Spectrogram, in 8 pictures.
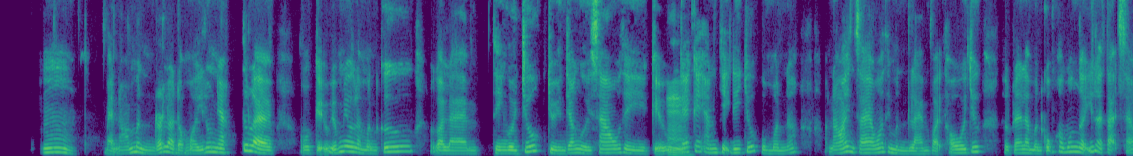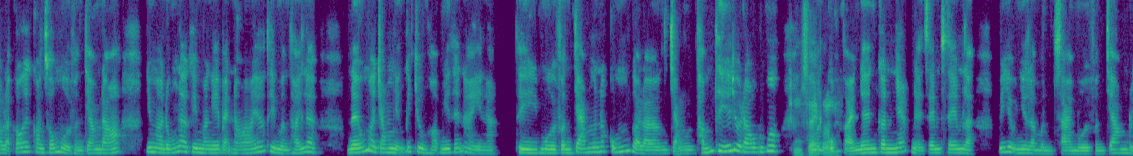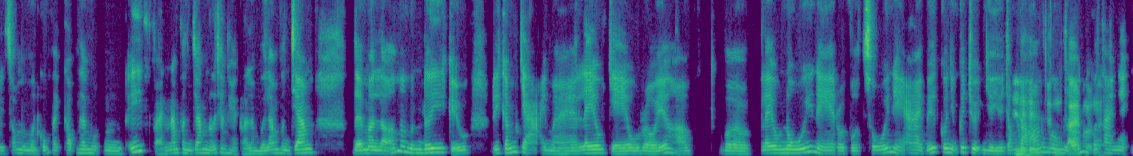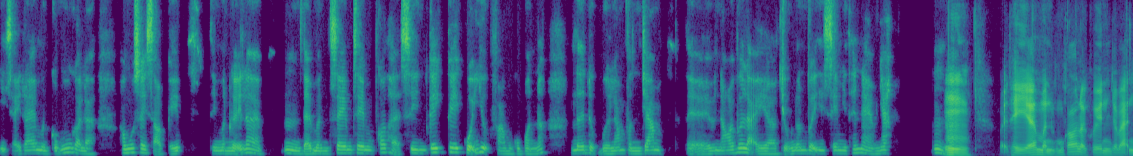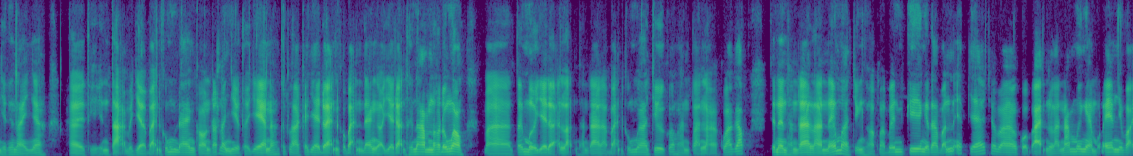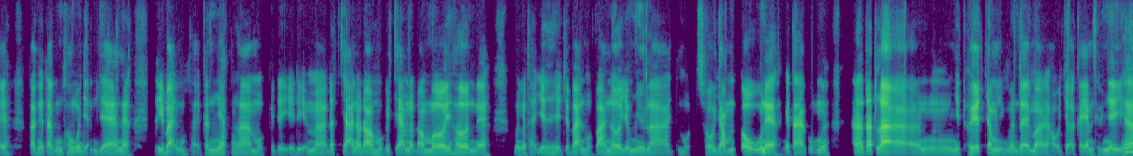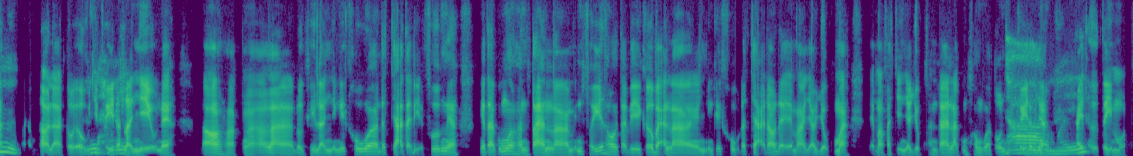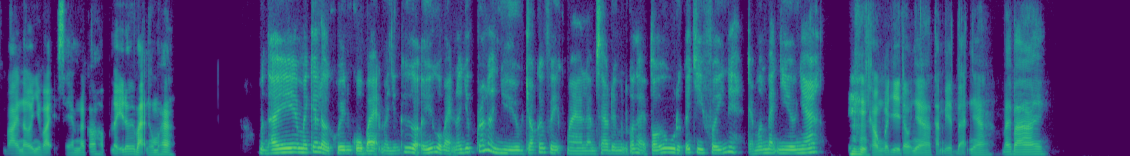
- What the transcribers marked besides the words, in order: other background noise; tapping; chuckle; chuckle
- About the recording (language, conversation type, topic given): Vietnamese, advice, Làm sao để quản lý chi phí và ngân sách hiệu quả?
